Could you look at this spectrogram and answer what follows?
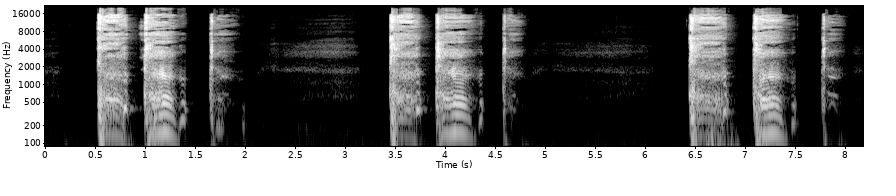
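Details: Sick girl with a congested, barky cough: three bouts of three harsh, voiced barking coughs, nine in all, with noisy breaths between.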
